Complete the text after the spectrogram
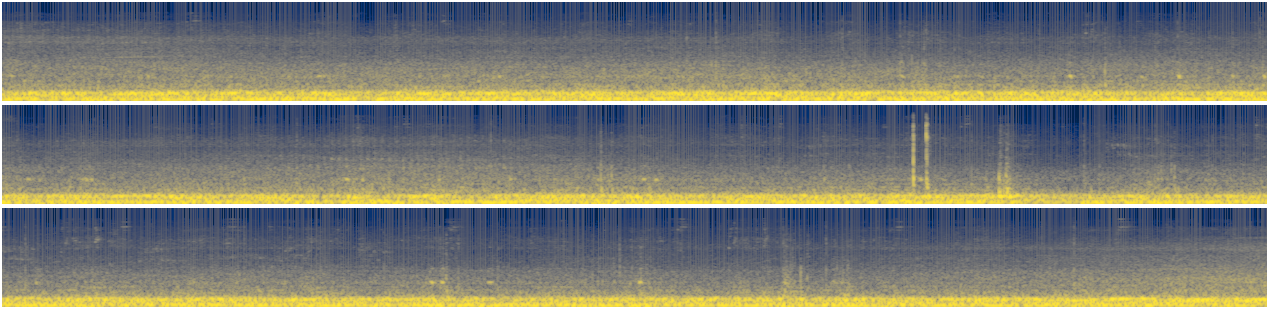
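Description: Wind rumbles steadily across a microphone moving along outdoors.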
